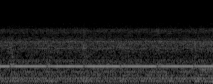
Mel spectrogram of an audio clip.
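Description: Room tone: a steady hiss with a constant thin, high-pitched whine.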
